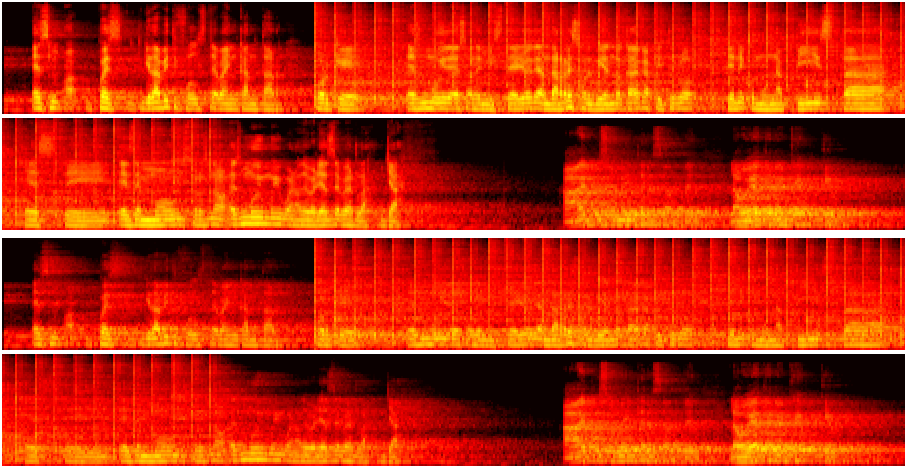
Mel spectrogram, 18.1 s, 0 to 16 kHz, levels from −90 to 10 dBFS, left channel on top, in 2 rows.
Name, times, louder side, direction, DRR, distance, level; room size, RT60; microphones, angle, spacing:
voice 1, 0.3-2.8 3.1-3.6 4.0-6.9 7.2-8.9 9.2-13.1, left 6 dB, 65° left, 13 dB, 0.4 m, -25 dB
sound 1, 3.1-11.1, equal, 10° right, 1.3 m, -30 dB
voice 2, 14.6-16.0 16.3-17.4, equal, 25° right, -2 dB, 2.2 m, -27 dB
17.5 x 8.0 x 6.8 m, 2.8 s
head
